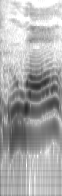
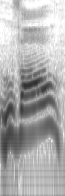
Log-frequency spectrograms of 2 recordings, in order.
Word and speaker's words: Uwol: into the first game it is uwal or Ooval depending what country uh you're from and how you say it um so let's take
